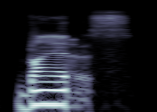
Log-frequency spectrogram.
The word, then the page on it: bias: British English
